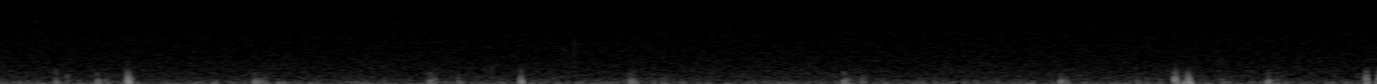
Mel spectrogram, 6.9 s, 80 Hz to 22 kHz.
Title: Morning heartbeat at 6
